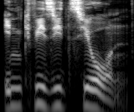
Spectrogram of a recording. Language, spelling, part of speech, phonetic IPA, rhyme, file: German, Inquisition, noun, [ɪnkviziˈt͡si̯oːn], -oːn, De-Inquisition.ogg
- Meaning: Inquisition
